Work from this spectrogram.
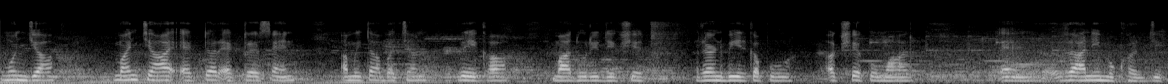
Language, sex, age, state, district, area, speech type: Sindhi, female, 45-60, Delhi, South Delhi, urban, spontaneous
